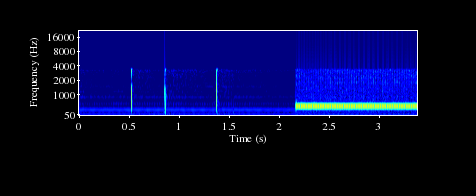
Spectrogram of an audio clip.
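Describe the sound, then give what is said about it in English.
Three quick, sharp beeps of phone keys being pressed to call someone onto the line for an insurance call, then a steady, loud electronic tone that starts abruptly and holds on as the line connects. No one speaks. “Let me see if I can get him on the phone.”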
